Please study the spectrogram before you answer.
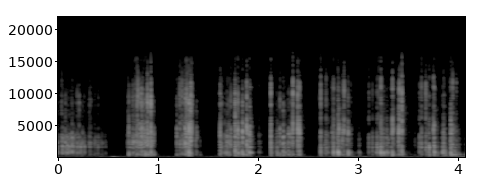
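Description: Long nails scratch and tap across the studs on the pyramid-textured hollow back of a pink-to-gold plastic detangling hair brush. Short, bright, dry scratching bursts come in an uneven rhythm of roughly two per second, with almost no low end. Each burst stops quickly with no ring.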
